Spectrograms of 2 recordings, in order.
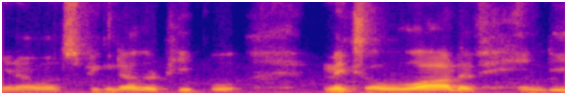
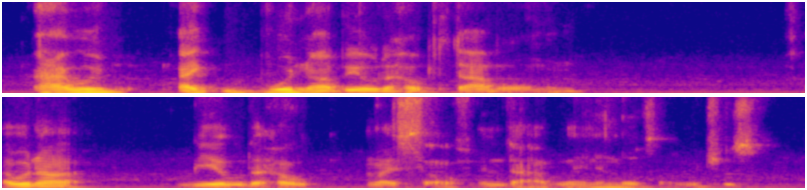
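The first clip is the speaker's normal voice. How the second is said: sad delivery, voice on the edge of crying; 3 semitones higher than usual. Speaker musing about languages they can't resist, sounding sad. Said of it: "Why do I sound sad? Why do I sound like I'm gonna cry?".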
